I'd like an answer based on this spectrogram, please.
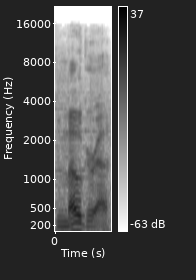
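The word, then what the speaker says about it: モグラ: moment ago in Japanese the word mole is pronounced mogura but another meaning of mogura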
